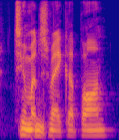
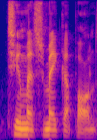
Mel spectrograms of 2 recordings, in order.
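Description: First: "Too much makeup on?" asked as a question; questioning tune. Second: "Too much makeup on." stated with a falling end; statement, no question. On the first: Bride checks on her makeup with groom, questioning tune. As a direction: lift "on" as if asking whether it's too much. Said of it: "I added a question mark". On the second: Correcting the misread question to groom, falling statement tune. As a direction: let "on" drop, telling rather than asking. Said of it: "I added a question mark in the beginning". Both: Retold or imitated.

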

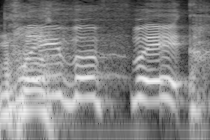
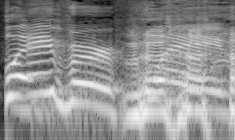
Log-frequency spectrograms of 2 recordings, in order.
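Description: First: Flava ending in an open "uh", no R; high, effortful "Flava Flav" with the R dropped; Flava without R. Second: Flavor said slowly with a full final R; drawn-out, over-proper "Flavor Flav" with the R. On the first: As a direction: drop the R in Flava, pitched high. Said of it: "it's hard to speak this language sometimes". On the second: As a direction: carefully sound the R ending Flavor. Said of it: "isn't it [name]?". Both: Shown as a demonstration.

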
